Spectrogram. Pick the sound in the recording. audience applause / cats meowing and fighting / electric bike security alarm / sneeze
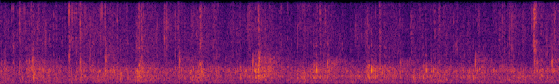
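audience applause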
